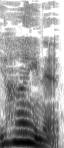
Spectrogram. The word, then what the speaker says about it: Гейне: Гейне, якого німці, до речі, називають Гайне, оскільки комбінація літер «е» та «і» вимовляється як «ай».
